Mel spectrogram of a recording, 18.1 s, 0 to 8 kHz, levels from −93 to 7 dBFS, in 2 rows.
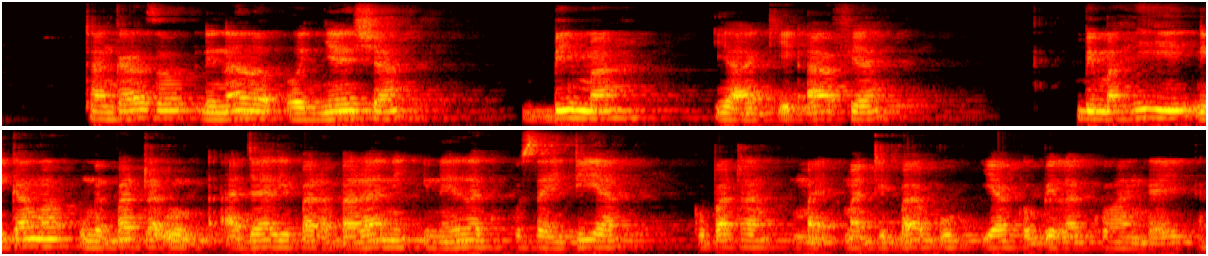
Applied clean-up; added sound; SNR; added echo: none; none; none; reverberation time 0.8 s.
